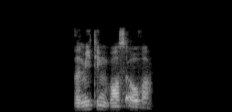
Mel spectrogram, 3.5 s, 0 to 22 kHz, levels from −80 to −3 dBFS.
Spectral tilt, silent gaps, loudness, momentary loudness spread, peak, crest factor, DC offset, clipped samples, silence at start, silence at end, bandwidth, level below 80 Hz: -2 dB/octave; none; -30 LUFS; 10 LU; -12 dBFS; 22 dB; under 0.1%; under 0.1%; 1.1 s; 1.2 s; 8.2 kHz; -86 dBFS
